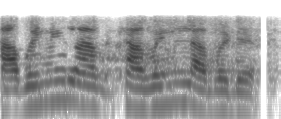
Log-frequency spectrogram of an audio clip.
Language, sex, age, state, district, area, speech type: Bodo, male, 18-30, Assam, Chirang, rural, conversation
